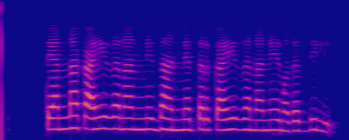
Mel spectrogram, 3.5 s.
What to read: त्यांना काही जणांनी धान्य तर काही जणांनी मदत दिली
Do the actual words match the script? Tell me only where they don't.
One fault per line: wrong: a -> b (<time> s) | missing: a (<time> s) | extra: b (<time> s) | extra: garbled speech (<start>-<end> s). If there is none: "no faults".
no faults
